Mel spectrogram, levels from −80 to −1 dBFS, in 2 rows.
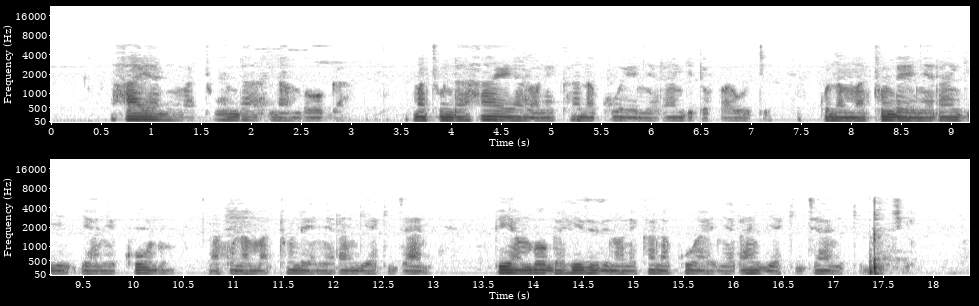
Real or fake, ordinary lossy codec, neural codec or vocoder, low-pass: real; MP3, 24 kbps; none; 7.2 kHz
